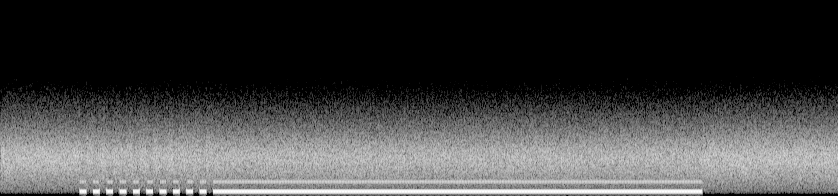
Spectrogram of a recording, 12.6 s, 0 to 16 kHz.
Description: Telephone call progress tone (North American plan), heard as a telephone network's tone, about 350, 440 Hz, 0.1 s on and 0.1 s off. Stutter dial tone.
